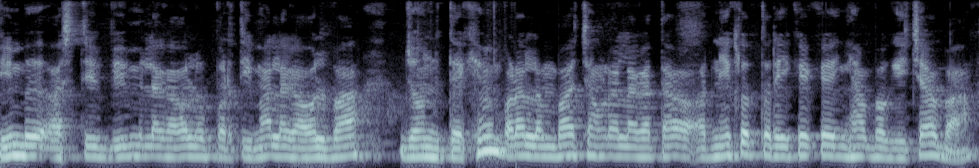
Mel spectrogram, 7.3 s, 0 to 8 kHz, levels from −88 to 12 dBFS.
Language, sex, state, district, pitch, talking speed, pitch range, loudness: Bhojpuri, male, Bihar, Muzaffarpur, 135 Hz, 165 wpm, 130-145 Hz, -15 LUFS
